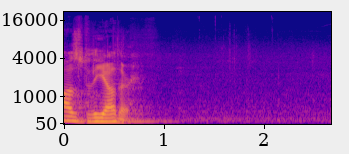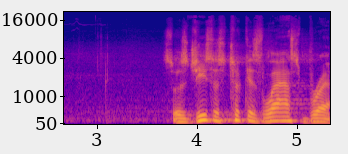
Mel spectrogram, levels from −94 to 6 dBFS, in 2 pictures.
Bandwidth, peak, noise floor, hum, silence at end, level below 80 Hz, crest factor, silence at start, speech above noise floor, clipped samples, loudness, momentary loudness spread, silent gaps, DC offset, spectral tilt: 15.5 kHz; -4 dBFS; -54 dBFS; none; 0 s; -74 dBFS; 18 dB; 0 s; 34 dB; under 0.1%; -20 LUFS; 13 LU; none; under 0.1%; -6 dB/octave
